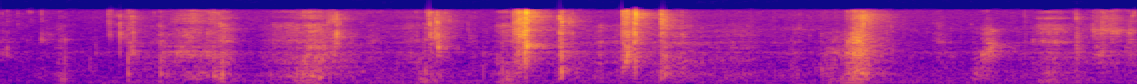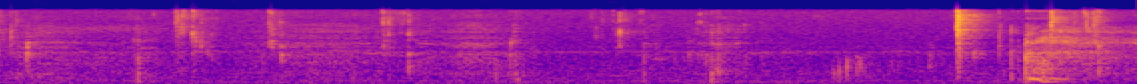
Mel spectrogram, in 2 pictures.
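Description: Close-miked chewing and lip smacking as a person eats meat by hand: irregular wet clicks and smacks, with finger licking near the end.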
